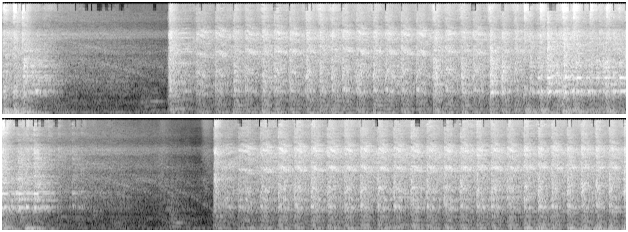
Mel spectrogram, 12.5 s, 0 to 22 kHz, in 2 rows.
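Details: 1995 Jeep Wrangler YJ, first start in years after new fuel pump and filter replaced a shot pump and rotten gas: cranks, catches and dies, then restarts and settles into a steady, regular idle without misfires; normal start and idle.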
